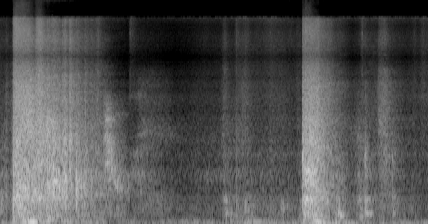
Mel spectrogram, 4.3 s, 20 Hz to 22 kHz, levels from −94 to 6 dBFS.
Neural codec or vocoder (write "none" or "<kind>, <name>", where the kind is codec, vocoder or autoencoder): autoencoder, DAC-VAE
